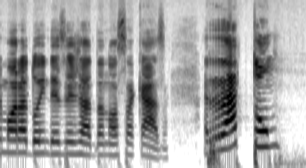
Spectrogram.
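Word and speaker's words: ratón: Raton, raton. E precisa tremer esse R todinho, precisa, porque é assim que é a pronúncia.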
